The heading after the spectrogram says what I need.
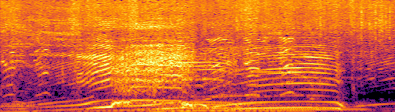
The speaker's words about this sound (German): … wird hier gerade von seinen Rindern übertönt. Die Tiere wissen, dass gleich etwas passieren wird.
